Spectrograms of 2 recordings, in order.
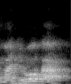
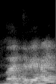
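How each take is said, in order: First: The vowel after r is full, toward a. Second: The vowel after r is thin, toward e. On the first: The speaker calls it wrong. "Jadi bukan majroha" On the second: The speaker calls it right. "Majreha itu tipis jatuhnya"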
